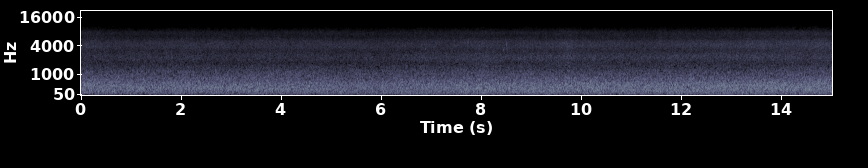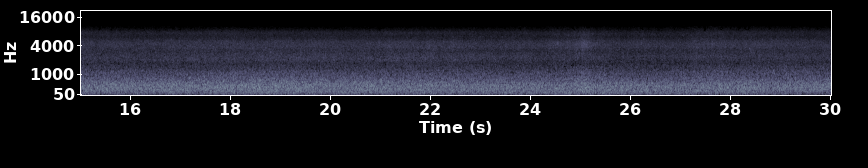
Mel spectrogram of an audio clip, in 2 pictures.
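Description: Surf breaking on a rocky shore: a steady, unbroken wash of ocean waves.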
